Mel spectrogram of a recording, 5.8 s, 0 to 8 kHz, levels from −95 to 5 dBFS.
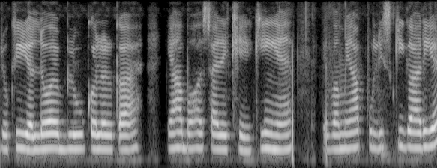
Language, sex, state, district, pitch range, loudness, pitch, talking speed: Hindi, female, Bihar, Vaishali, 225-245 Hz, -16 LUFS, 235 Hz, 185 wpm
